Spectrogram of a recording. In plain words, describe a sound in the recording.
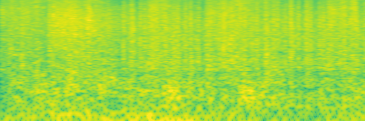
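An explosion booms against an armored vehicle.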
